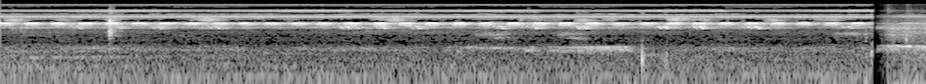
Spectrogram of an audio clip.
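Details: Insects calling in the morning on the grounds of Ramakrishna Math, Bamunmura, West Bengal, India; a steady high-pitched pulsing chirp repeated roughly twice a second, with faint bird notes and a brief human sound in the background.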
